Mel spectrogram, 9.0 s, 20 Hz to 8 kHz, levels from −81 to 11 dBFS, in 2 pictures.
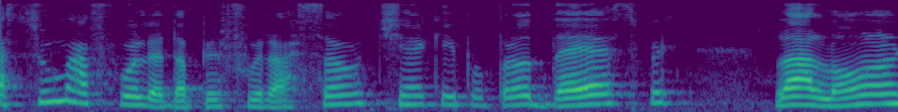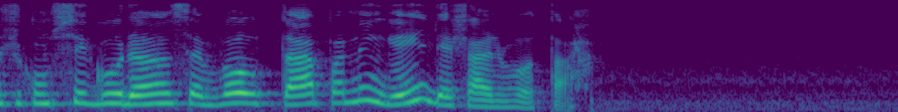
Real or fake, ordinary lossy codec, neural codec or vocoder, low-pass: fake; none; codec, 16 kHz, 16 kbps, FunCodec, trained on Chinese and English, 50 frames a second; 7.2 kHz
